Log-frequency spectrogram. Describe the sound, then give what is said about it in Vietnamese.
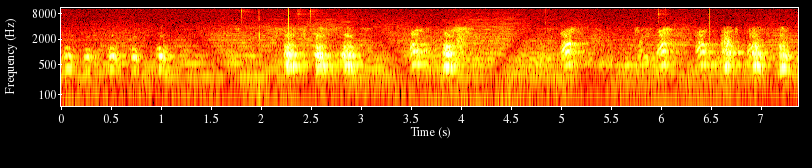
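Dogs bark noisily as a storm sets in, with many sharp barks and yips in irregular clusters, some overlapping, over a low steady background. “Đang ngồi trong nhà, tôi bất chợt nghe tiếng chó sủa ầm ĩ.”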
